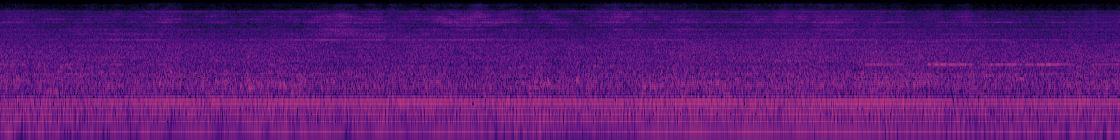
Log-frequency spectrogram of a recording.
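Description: Jet airliner engines running at the airport: a steady low drone that neither builds nor fades, with a faint thin tone coming in near the end.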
